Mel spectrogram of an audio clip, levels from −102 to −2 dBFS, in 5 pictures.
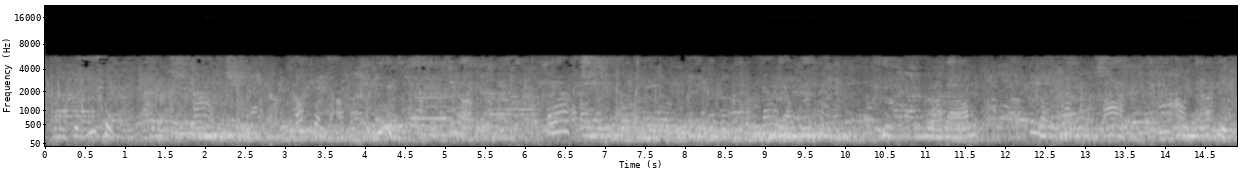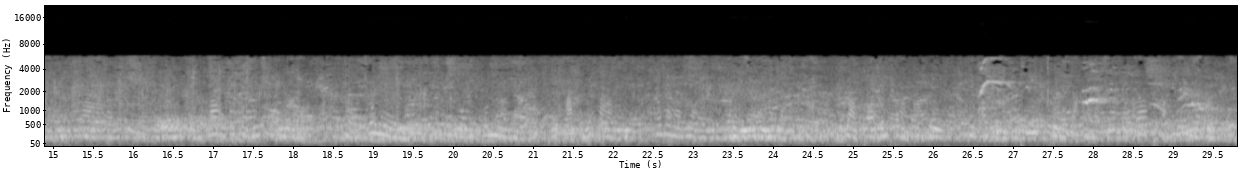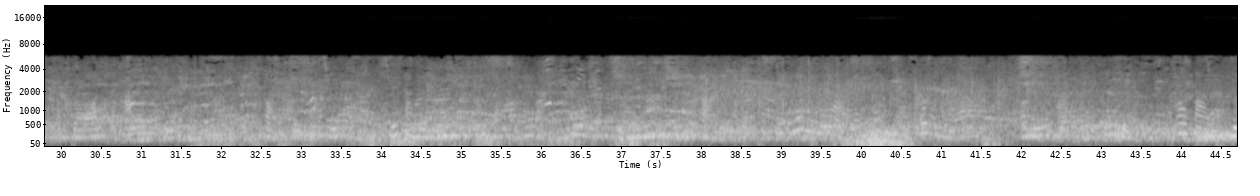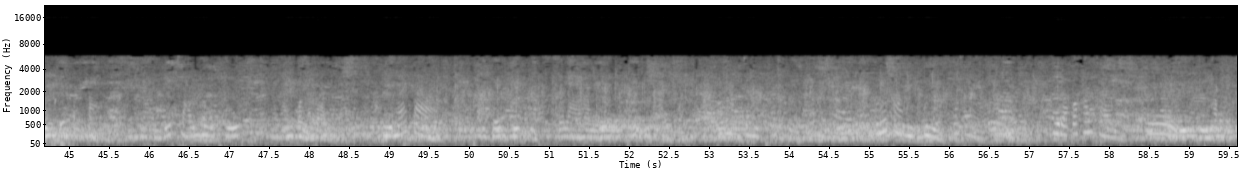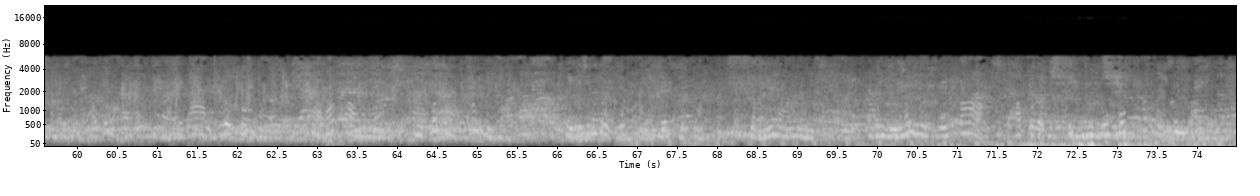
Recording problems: garbled, watery; slightly; nothing above 5.5 kHz
murmuring crowd; very loud; throughout; 4 dB above the speech
rain or running water; loud; throughout; 7 dB below the speech

